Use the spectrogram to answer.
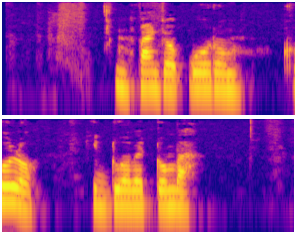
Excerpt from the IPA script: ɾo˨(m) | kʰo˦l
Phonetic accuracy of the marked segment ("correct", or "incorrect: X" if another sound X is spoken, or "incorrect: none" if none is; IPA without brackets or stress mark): correct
